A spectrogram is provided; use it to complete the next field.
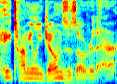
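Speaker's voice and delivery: usual speaking voice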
